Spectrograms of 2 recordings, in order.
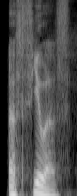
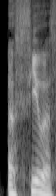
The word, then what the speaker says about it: a few of: quantifier a few of remember that of becomes weak and the a becomes uh so that's weak so the pronunciation is a few of a few of them that would be like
